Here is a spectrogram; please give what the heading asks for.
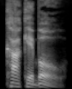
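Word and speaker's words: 家計簿: It is called Kakeibo, pronounced kah-keh-boh.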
